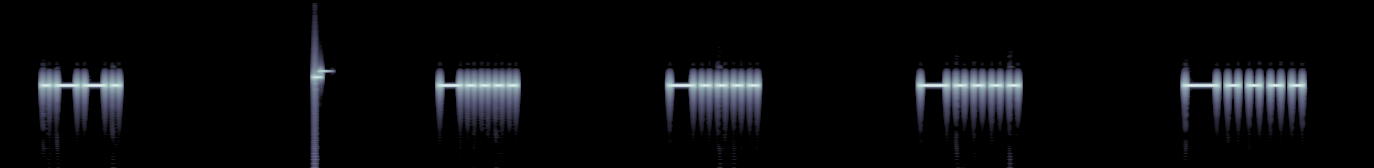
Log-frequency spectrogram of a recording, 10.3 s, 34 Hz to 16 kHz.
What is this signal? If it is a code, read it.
Morse code, heard as a keyed tone, about 20 wpm, spaced as for 6 wpm, 700 Hz. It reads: P 6666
